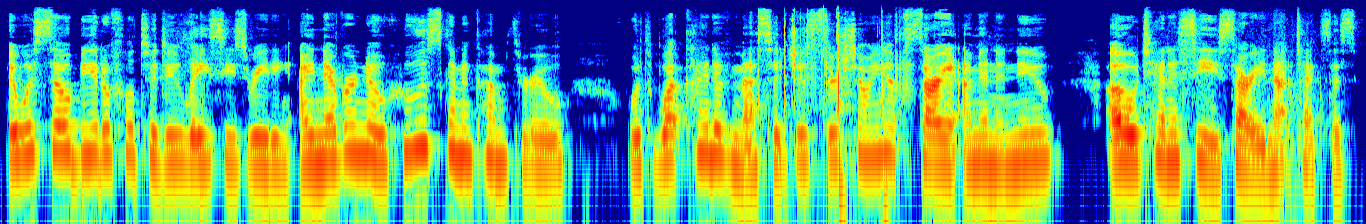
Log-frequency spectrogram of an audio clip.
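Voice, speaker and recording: Brief: middle-aged woman, mid pitch, casual livestream host, chatty, greets viewers by name, phone mic. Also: normal speed, fairly bright tone, a little hiss or hum. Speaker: psychic medium host. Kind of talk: casual live-stream chat. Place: home in Santa Cruz.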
